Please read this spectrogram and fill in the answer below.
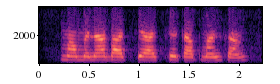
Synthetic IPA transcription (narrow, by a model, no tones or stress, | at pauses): mamənabat̪̚t͡ɕeat̪̚t͡ɕet̪apmansãŋɡ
